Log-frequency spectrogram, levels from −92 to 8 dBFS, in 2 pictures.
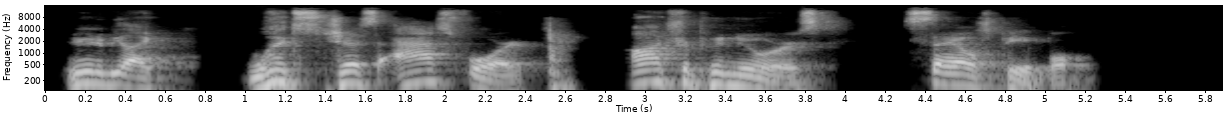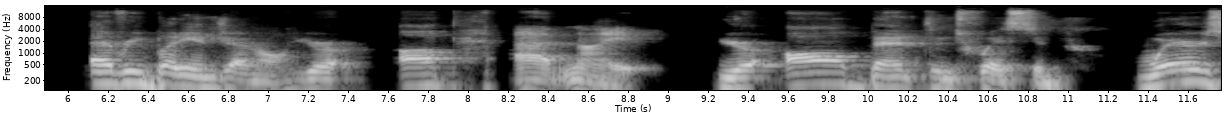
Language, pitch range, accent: English, 110-160 Hz, American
